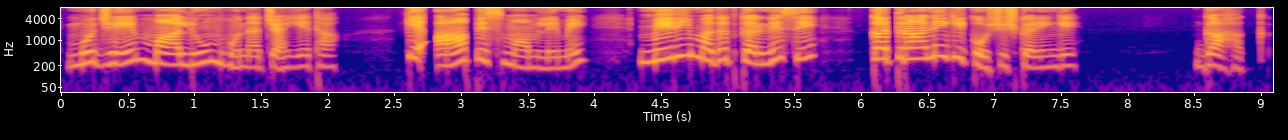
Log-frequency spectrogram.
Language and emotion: Urdu, disgusted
